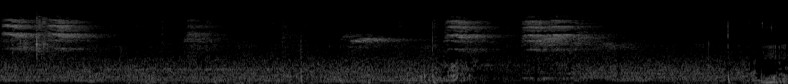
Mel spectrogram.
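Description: A grey parrot gives harsh, raspy squawks in short bursts every second or two, with one softer whistled note midway, over a faint background hiss.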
